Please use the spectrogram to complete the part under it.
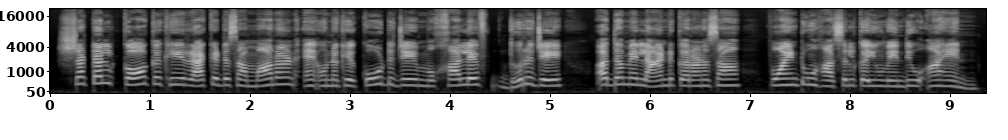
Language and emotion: Sindhi, neutral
